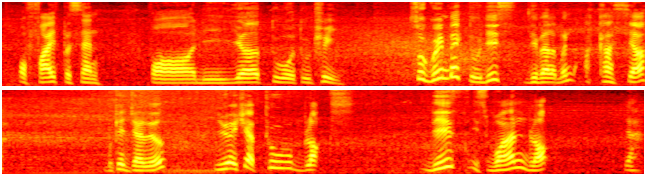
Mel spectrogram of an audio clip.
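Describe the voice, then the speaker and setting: Long, frequent pauses break up the speech. The sound is dry with no echo. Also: man, moderate pace. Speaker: property reviewer. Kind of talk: casual vlog commentary. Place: street. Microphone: phone near.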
